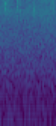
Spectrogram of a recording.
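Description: Steady rain falls on a surface as a dense, even patter at a campsite in a cedar thicket, soft and continuous with no talk.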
